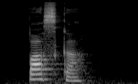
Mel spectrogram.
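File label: "Паска", Komi, female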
